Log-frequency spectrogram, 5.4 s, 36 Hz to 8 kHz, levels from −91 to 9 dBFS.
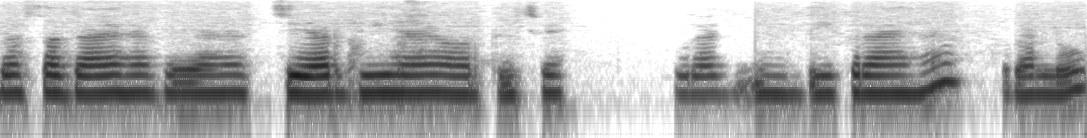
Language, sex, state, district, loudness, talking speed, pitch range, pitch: Hindi, female, Bihar, Jahanabad, -16 LUFS, 175 wpm, 205-210 Hz, 210 Hz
